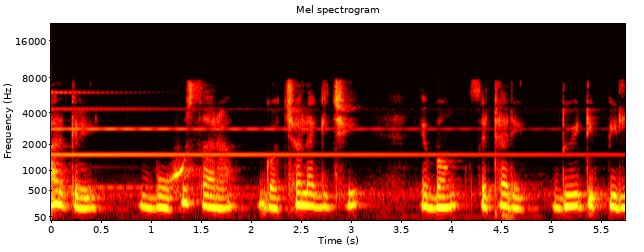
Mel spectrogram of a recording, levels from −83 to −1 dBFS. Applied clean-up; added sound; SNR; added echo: none; Musical instrument; 17 dB; none.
